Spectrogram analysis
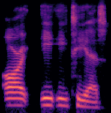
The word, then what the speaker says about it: REIT: We're going to go ahead and give a little overview of the REIT. So REIT, spelled REITS, but it's pronounced like it's spelled REETS, a REIT.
